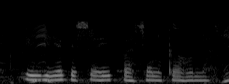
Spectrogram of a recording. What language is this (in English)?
Bhojpuri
